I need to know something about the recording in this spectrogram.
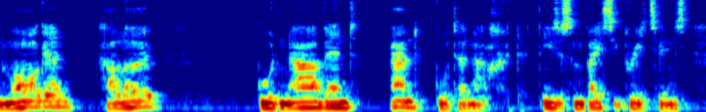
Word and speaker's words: Gute Nacht: on the end, and the CH sound you really want to get from the back of the throat, so it's a Gute Nacht. So we have Guten Morgen, Hallo, Guten Abend, and Gute Nacht.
